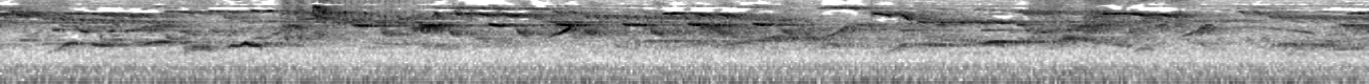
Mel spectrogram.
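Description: Several songbirds singing and chirping over one another, with short whistled notes that rise and fall, over a steady low background noise.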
